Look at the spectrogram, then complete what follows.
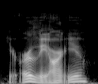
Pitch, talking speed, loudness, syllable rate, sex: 105 Hz, 245 wpm, -17 LUFS, 8.5 syllables/s, male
